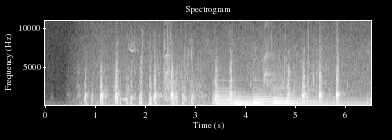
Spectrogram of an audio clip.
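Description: A flock of geese and ducks calling: many short honks and quacks in quick succession, starting just under a second in. Soft music with long held notes comes in about halfway through and plays under the calls.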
